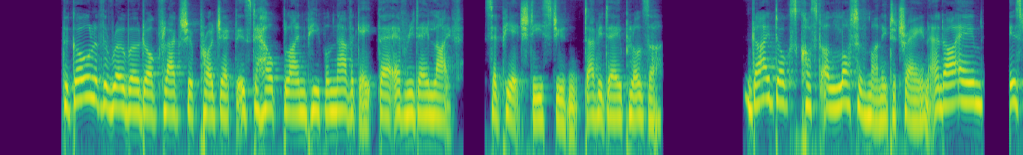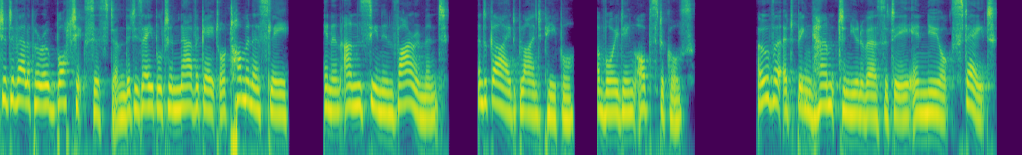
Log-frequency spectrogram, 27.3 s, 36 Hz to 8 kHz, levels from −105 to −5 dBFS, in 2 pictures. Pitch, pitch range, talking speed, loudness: 160 Hz, 145-195 Hz, 140 wpm, -14 LUFS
